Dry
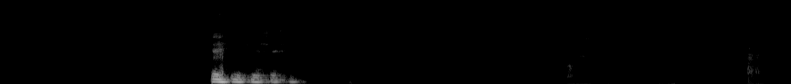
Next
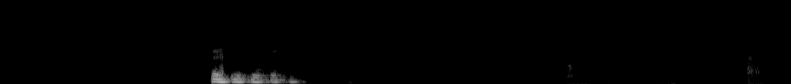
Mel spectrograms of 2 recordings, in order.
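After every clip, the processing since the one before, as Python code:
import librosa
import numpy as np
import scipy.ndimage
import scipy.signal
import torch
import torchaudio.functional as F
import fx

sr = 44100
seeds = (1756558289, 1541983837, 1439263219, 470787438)

y = scipy.signal.sosfilt(scipy.signal.butter(4, 1300.0, 'lowpass', fs=sr, output='sos'), x)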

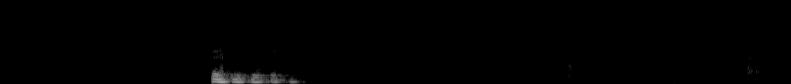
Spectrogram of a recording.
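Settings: y = fx.echo_wet_bandpass(x, sr, ms=70, feedback_pct=52, hz=700.0, wet_db=-16)
y = y * 10.0 ** (-5.0 / 20.0)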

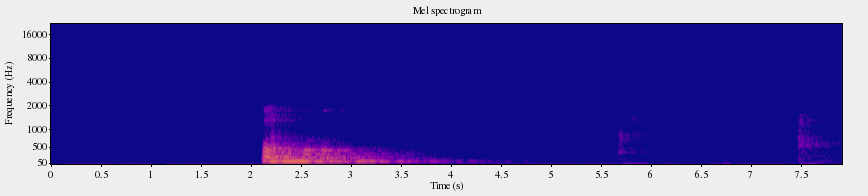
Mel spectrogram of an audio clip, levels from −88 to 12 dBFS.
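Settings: y = fx.room_shoebox(x, sr, seeds[0], volume_m3=870.0, walls='mixed', distance_m=1.1)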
